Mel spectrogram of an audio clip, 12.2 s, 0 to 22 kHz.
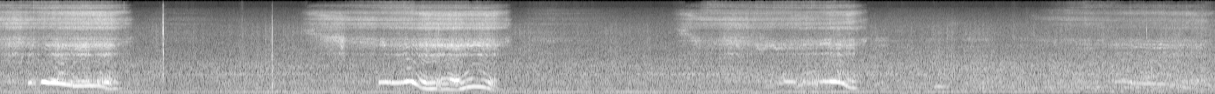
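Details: Heavy snoring from a sleeping nephew: loud, rattling snores about every four seconds, roughly 16 breaths a minute, with a steady hum in the room.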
